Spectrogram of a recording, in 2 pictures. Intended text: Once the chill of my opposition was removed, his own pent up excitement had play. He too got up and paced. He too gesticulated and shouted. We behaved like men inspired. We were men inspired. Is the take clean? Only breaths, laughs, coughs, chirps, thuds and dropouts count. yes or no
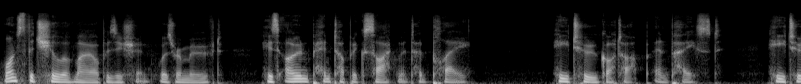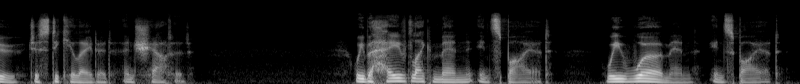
yes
